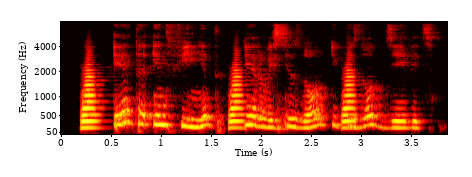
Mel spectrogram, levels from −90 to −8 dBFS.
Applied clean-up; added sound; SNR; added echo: neural mask model DeepFilterNet 3.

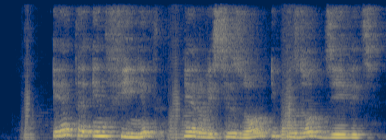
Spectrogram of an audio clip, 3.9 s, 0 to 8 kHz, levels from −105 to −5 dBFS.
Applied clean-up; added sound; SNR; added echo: neural separator model SepFormer DNS4.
